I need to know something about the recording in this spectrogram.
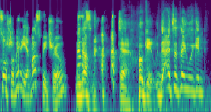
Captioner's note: laugh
